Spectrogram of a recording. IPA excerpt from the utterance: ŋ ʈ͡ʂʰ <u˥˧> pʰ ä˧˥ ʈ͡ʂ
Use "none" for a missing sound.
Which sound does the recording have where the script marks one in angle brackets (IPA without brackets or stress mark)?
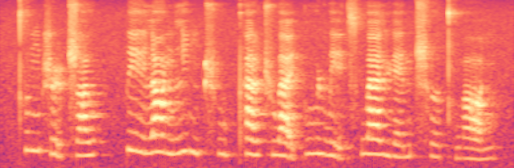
ṵ˨˩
